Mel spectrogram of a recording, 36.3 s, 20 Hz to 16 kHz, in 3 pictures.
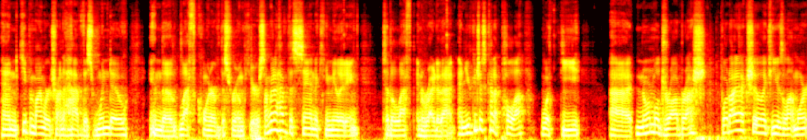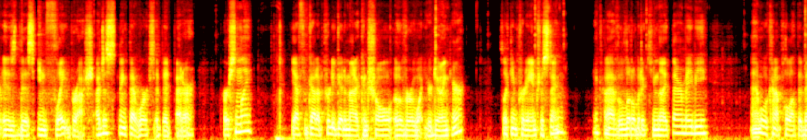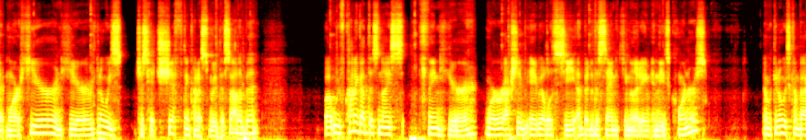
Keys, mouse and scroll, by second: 1.6 middle click, 3.9 shift+middle click, 4.7-5.1 scroll up 2, 5.1-6.7 drag, 7.3-8.3 drag, 10.6 ctrl+z, 11.0 ctrl+z, 12.6 click, 13.5-15.4 drag, 16.1-16.4 scroll up 2, 16.6-18.7 drag, 19.4 click, 20.5-21.8 drag, 22.8 scroll down 2, 23.2 click, 24.7 click, 26.4 shift+click, 27.9-29.1 shift+drag, 30.4-31.7 shift+drag, 32.0-33.1 drag, 34.2 middle click, 35.1-35.6 scroll up 2, 35.6-36.3 drag.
